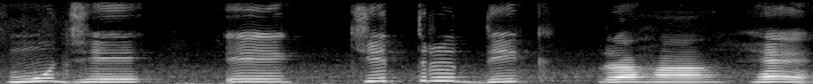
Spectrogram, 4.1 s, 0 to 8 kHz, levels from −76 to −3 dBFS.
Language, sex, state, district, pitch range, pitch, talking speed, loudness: Hindi, female, Madhya Pradesh, Katni, 230-310 Hz, 250 Hz, 90 wpm, -19 LUFS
